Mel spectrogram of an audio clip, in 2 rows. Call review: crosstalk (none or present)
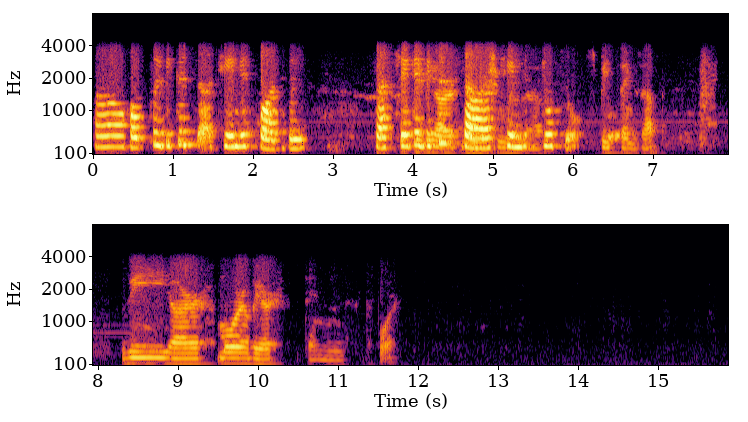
present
